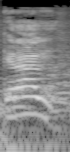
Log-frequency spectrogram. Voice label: "keravi", Ansus; yellow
